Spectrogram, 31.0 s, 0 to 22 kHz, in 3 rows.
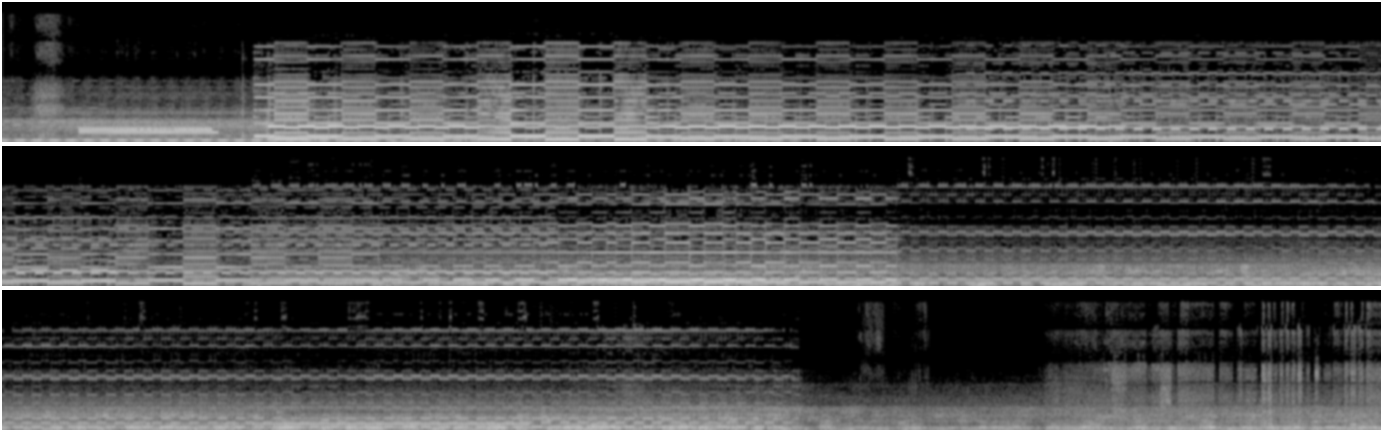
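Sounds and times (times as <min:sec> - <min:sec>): electronic alert beeps: 0:11.7 - 0:26.7.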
